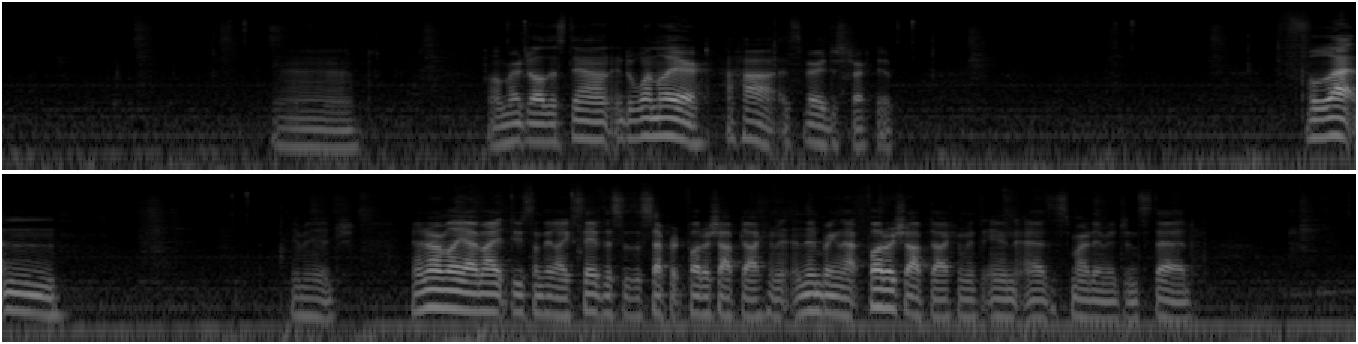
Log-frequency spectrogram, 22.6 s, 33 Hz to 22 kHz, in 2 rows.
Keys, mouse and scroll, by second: 0.1-1.4 scroll down 2, 2.0 click, 3.2-3.9 scroll up 6, 4.4 shift+click, 4.4 scroll, 4.7 ctrl+e, 5.9 ctrl+s, 7.6 click, 9.4 click, 13.3 click, 14.5-15.4 scroll, 16.0 click, 19.4 ctrl+Tab, 21.2 ctrl+w.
